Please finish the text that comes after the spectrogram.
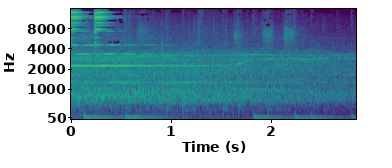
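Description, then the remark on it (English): A large boxing crowd roars and cheers in a dense, continuous wall of noise as Foreman crashes to the floor and Muhammad Ali raises his fists, with occasional deep thumps pulsing underneath, loud and sustained throughout. “The crowd goes wild as Ali raises his fists.”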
